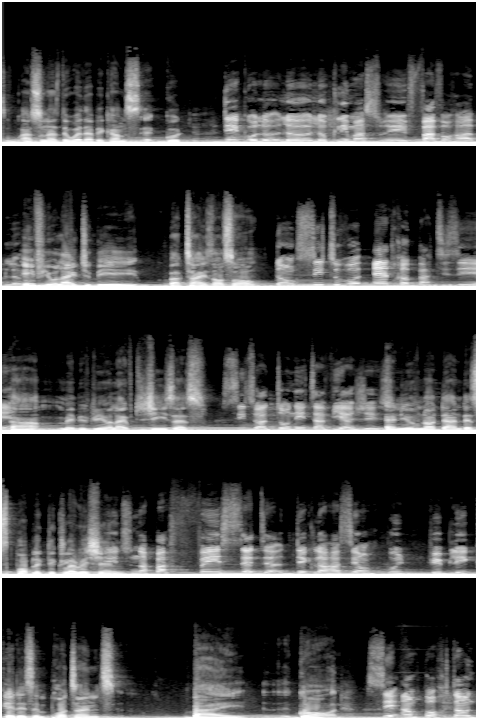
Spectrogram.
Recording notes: Preached during Joyful Hour Sunday Service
